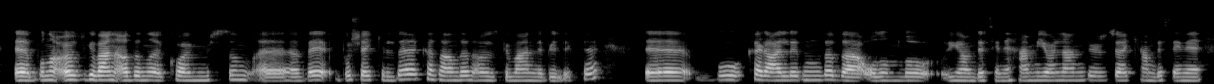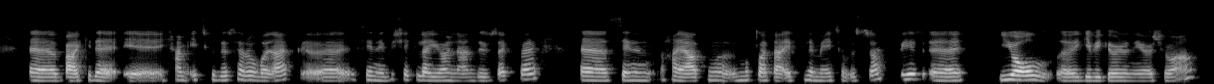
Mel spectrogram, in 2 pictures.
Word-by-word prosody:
eee, 190 0 +7
buna 205 +1 +2
özgüven 210 0 +6
adını 190 -1 +2
koymuşsun, 195 +2 -2
eee, 85 - 0
ve 200 +1 +3
bu 205 - -2
şekilde 210 +3 0
kazandığın 200 -3 +1
özgüvenle 180 -1 -3
birlikte, 240 - -5 0.5
eee, 190 0 +5
bu 205 0 -3
kararlarında 200 0 +1
da 175 -3 +5
olumlu 180 - -2
yönde 180 0 -2
seni 180 -1 -7
hem 180 0 -4
yönlendirecek 190 0 -2
hem 185 -2 -7
de 190 - -3
seni, 175 -2 -3 0.4
eee, 170 -2 +4
belki 175 +4 +3
de, 180 - +2
eee, - - 0
hem 200 -1 -3
içgüdüsel 215 -1 -4
olarak, 195 +2 0
eee, - - -1
seni 185 -4 -4
bir - - -15
şekilde 205 -4 -2
yönlendirecek 175 +1 -4
ve, 235 +2 +2 0.4
eee, 180 -2 +4
senin 185 -1 -2 0.2
hayatını 170 0 0
mutlaka 185 -2 -1
etkilemeye 185 -1 -4
çalışacak 210 +8 -5 0.2
bir, 485 +1 +5
eee, 180 0 +1 0.3
yol, 210 -3 +7
ııı, 170 0 0
gibi 170 0 -3
görünüyor 170 -1 -1
şu 170 - -2
an. 325 - -4
190 Hz, 125 wpm, -22 LUFS, 180-205 Hz, 0.5 s, eee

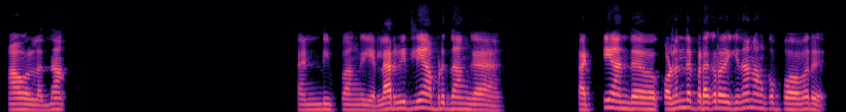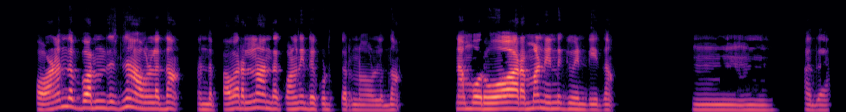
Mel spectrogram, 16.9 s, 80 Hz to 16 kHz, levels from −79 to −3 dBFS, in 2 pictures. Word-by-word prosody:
அவ்வளதான். 175 0 -1 2.3
கண்டிப்பாங்க. 170 0 -5
எல்லாரு 185 +6 +4
வீட்லயும் 215 +2 +4
அப்படித்தாங்க. 190 -3 -1 1.1
கட்டி 175 +7 +3
அந்த 195 -1 0 0.3
குழந்தை 215 +5 +2
பிறக்கிற 210 +1 +2
வரைக்கும் 205 0 +1
தான் 230 0 0
நமக்கு 200 -2 -5
பவரு. 180 0 +1 0.7
குழந்தை 230 +10 +1
பிறந்துருச்சுனா 220 +2 0
அவ்வளதான். 195 0 -1 0.2
அந்த 175 0 -5
பவரெல்லாம், 205 +4 0
அந்த 195 -1 -2
குழந்தைட்ட 190 0 -2
குடுத்துறணும், 165 -2 -9
அவ்வளதான். 155 +1 -9 0.6
நம்ம 195 0 0
ஒரு 190 0 +2
ஓரமா 200 0 +7
நின்னுக்க 195 -1 -4
வேண்டியது 170 -1 -6
தான். - - -14 0.8
ம். 160 -1 -7 0.4
அதான். 160 0 -10
190 Hz, 105 wpm, -24 LUFS, 170-205 Hz, 2.3 s, ஓரமா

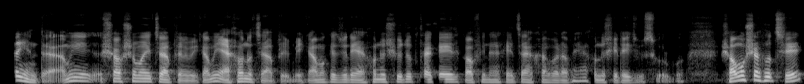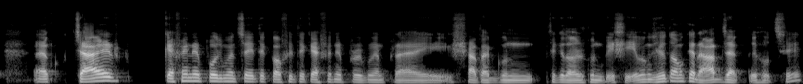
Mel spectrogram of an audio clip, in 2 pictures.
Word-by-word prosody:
Pain 155 - +3
টা - - -3 0.2
আমি 155 +6 0 0.3
সবসময়ই 140 0 +2
চা - - +6
প্রেমিক। 85 -1 -4
আমি 145 +3 -1
এখনো 135 -2 +1
চা - - 0
প্রেমিক। - - -8
আমাকে 105 +2 -4
যদি 110 -1 -1
এখনো 115 +3 -2
সুযোগ 120 -1 -2
থাকে 115 +1 +2 0.2
কফি 100 +4 -1
না - - -6
খায়ে 105 -1 -6
চা 105 - 0
খাবার 100 -1 -5
আমি 160 - -8
এখনো 100 -10 -6
সেটাই 90 -1 -3
চুজ - - -9
করবো। - - -12 0.5
সমস্যা 205 0 +6
হচ্ছে 175 -5 +2 0.5
অ্যা - - +1
ক - - -24 0.2
চায়ের 160 +8 +9 0.5
ক্যাফেইনের 155 +2 +3
পরিমাণ 145 -2 +2
চাইতে 135 -2 0
কফিতে 120 +2 -2
ক্যাফেইনের 115 0 0
পরিমাণ 105 -2 -4
প্রায় 95 -1 -2
এই 95 - -5 0.2
৭-৮ 100 -1 0
গুণ 100 -1 -2 0.4
থেকে 110 -2 -4
১০ 95 0 +1
গুণ 105 - -2
বেশি - - -2
এবং 110 - -1
যেহেতু 140 +6 +1
আমাকে 145 - +1
রাত 105 - +5
জাগতে 95 -4 0
হচ্ছে, 90 - -7
115 Hz, 185 wpm, -23 LUFS, 100-140 Hz, 0.5 s, চায়ের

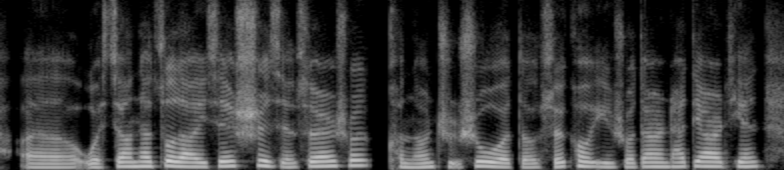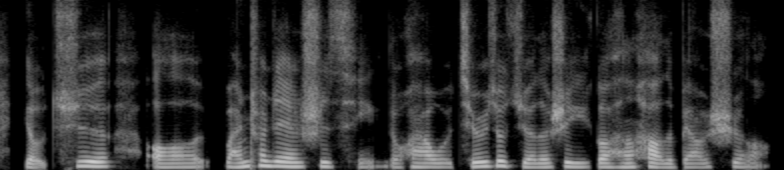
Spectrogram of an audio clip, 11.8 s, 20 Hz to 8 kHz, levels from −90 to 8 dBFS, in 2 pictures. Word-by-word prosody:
呃， 170 0 -2
我 175 - -1
希 170 +5 -2
望 210 0 +4
他 215 0 +4
做 220 +2 +5
到 200 -2 +5
一 195 - +1
些 220 +4 +2
事 235 0 +2
情， 185 -3 -3
虽 215 +4 +2
然 225 +1 +4
说 250 +1 0
可 185 - -7
能 175 +2 -1
只 190 -3 -5
是 225 - -2
我 200 -4 +4
的 170 0 -4
随 190 +3 -1
口 215 -1 +1
一 190 -2 -2
说， 185 0 -3
但 200 +1 +1
是 195 - 0
他 200 0 -1
第 225 +2 0
2 210 -1 +4
天 210 0 -1 0.3
有 - - -2
去， 215 -2 +2 0.3
呃， 180 +1 -1
完 190 +1 0
成 235 +1 +2
这 220 - +3
件 200 -2 +4
事 200 0 -1
情 195 +1 -12
的 175 - -8
话， 180 0 -1
我 180 0 -5
其 - - -7
实 210 - +3
就 230 +1 +3
觉 195 -5 -3
得 180 0 -2
是 200 +1 +1
一 185 0 -4
个 185 0 0
很 180 +1 -2
好 190 -2 +2
的 170 - -4
表 175 0 -7
示 190 +1 -4
了。 - - -11
195 Hz, 280 characters per minute, -21 LUFS, 180-210 Hz, 0.3 s, 做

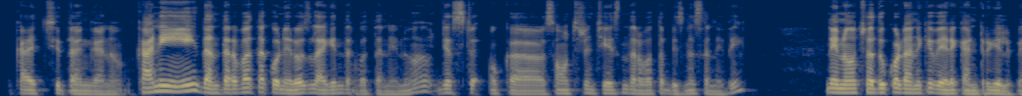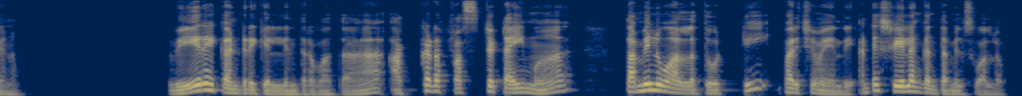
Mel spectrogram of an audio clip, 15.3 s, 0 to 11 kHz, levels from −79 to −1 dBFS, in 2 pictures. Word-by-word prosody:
ఖచ్చితంగాను. 100 -5 -4 0.2
కానీ 180 +5 +6 0.3
దాని 125 0 +2
తరువాత 150 +4 0
కొన్ని 115 -4 +1
రోజులు 125 0 0
ఆగిన 115 +3 -3
తరువాత 95 -3 -11
నేను, 95 +4 -11 0.3
జస్ట్ 130 - -2 0.2
ఒక 105 - -13 0.3
సంవత్సరం 110 +2 -6
చేసిన 115 +2 -5
తరువాత 100 -1 -6
బిజినెస్ 105 +2 -8
అనేది. 90 - -10 0.7
నేను 135 -1 +5
చదువుకోడానికి 135 -1 +2
వేరే 115 0 +3
కంట్రీకి 105 +2 -2
వెళ్ళిపోయాను... 90 -4 -9 1.2
వేరే 195 - +7
కంట్రీ 125 -2 +3
కెళ్ళిన 95 -2 -2
తర్వాత 90 -2 -8 0.4
అక్కడ 145 - +1
ఫస్ట్ 140 +5 +2
టైమ్ 135 -3 +3 0.7
తమిళ్ 205 +5 +6
వాళ్ళతోటి 110 - -1 0.3
పరిచయం 135 -4 +1
అయింది. 90 -1 -4
అంటే 200 - 0
శ్రీలంకన్ 175 -9 +4
తమిళ్స్ 95 -5 -5
వాళ్ళు. 80 -1 -9
115 Hz, 140 wpm, -26 LUFS, 100-135 Hz, 1.2 s, వేరే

